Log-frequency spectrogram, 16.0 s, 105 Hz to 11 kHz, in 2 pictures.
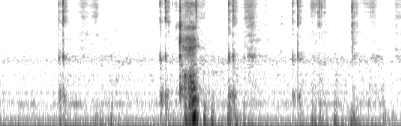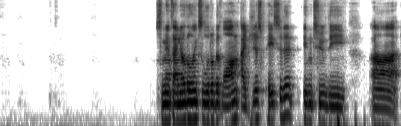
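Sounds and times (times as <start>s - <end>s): low steady hum: 0.0s - 16.0s
mouse and keyboard clicks: 1.2s - 1.4s, 3.2s - 3.5s, 4.6s - 4.8s, 5.8s - 7.2s.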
